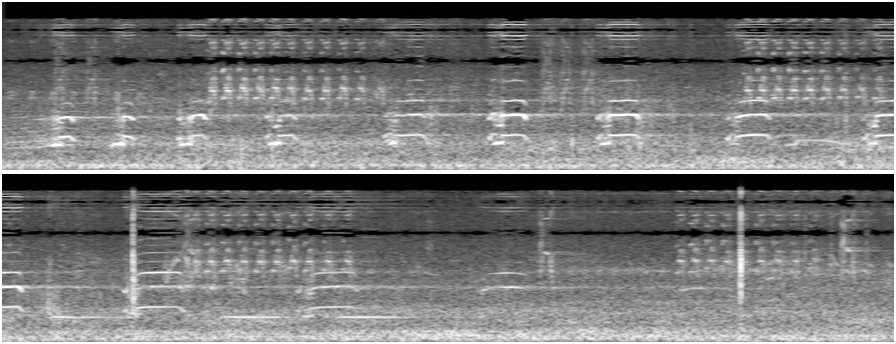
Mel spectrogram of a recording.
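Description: A bird calling over and over in short pitched calls, about two a second, which stop after about nine seconds. A sharp click comes near the end.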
